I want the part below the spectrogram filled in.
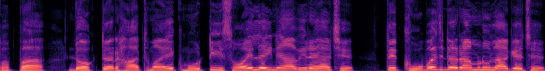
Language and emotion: Gujarati, fearful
